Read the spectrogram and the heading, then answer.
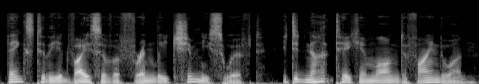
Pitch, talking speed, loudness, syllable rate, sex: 90 Hz, 225 wpm, -17 LUFS, 5.1 syllables/s, male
